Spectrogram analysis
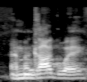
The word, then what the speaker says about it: Mnangagwa: And you always correct me on my pronunciation, so I'm going to try my best. Mnangagwa. Mnangagwa, thank you, sir.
